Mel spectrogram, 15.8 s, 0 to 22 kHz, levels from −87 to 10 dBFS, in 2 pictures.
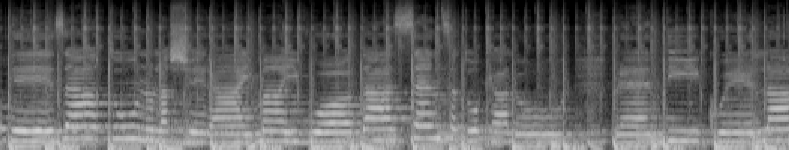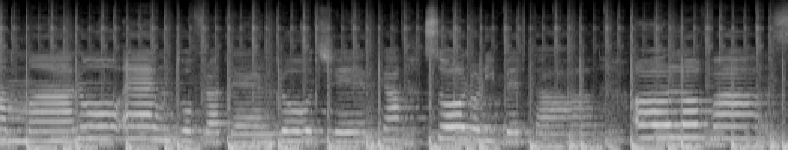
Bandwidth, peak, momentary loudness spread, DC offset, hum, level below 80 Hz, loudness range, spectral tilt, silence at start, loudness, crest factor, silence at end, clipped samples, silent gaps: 20 kHz; 0 dBFS; 6 LU; under 0.1%; none; -26 dBFS; 2 LU; -6 dB/octave; 0 s; -16 LUFS; 16 dB; 0 s; under 0.1%; none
